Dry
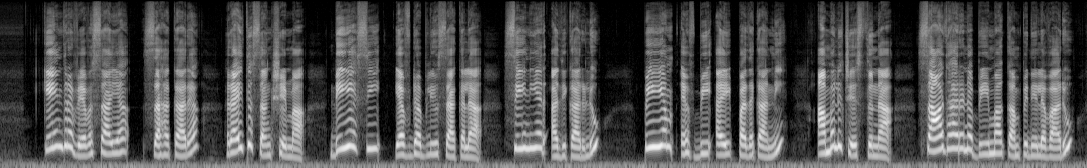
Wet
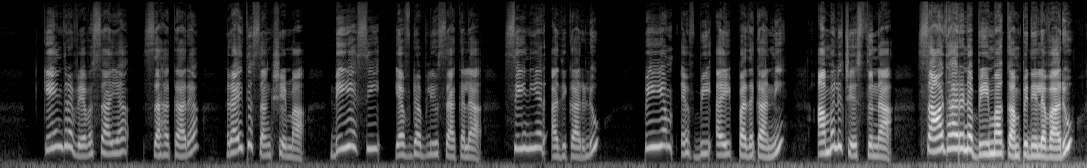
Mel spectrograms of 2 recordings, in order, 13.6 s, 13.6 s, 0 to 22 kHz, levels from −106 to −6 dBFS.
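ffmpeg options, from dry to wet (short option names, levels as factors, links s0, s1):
-af "volume=0.794,afade=t=in:st=8.67:d=0.82:silence=0.473151,afade=t=in:st=11.56:d=0.52:silence=0.354813"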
